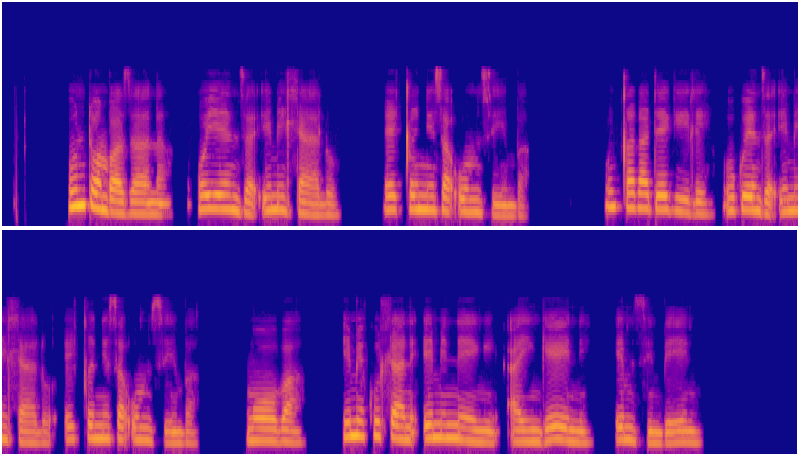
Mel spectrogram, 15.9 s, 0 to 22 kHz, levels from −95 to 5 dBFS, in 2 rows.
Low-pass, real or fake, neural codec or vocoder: 7.2 kHz; real; none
